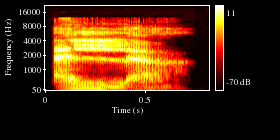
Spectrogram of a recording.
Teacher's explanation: Nun tak ada lagi disebut, kita terus pergi ke lam.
